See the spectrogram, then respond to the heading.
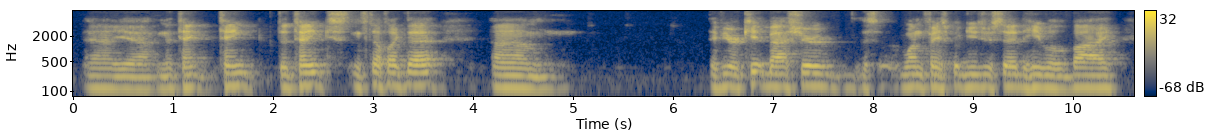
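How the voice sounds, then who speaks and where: Speaking at a very slow pace, a man with a medium pitch uses a monotone, flat intonation, with audible room echo. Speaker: live stream host of sci-fi props channel. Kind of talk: live stream wrap-up chat. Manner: halting, stuttering.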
